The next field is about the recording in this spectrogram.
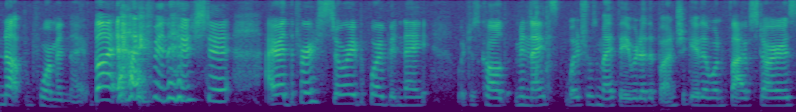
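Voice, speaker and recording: A woman's fairly high voice at a fairly quick pace, with lively intonation, big swings in loudness and noticeable background noise. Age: young. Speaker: booktuber. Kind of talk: casual vlog.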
